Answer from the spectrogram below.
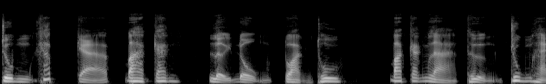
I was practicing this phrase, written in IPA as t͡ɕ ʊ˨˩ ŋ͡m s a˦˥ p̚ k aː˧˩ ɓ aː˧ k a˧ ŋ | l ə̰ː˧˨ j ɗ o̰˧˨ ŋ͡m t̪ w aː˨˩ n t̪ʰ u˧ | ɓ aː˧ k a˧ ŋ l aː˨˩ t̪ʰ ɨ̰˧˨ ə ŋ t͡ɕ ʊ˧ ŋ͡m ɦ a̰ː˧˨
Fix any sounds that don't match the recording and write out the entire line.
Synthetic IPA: t͡ɕ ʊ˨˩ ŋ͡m x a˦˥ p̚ k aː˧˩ ɓ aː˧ k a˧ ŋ | l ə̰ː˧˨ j ɗ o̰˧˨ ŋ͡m t̪ w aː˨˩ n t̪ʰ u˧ | ɓ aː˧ k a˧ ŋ l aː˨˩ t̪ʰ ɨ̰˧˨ ə ŋ t͡ɕ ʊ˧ ŋ͡m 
